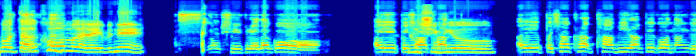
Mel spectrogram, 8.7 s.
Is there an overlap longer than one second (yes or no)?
no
